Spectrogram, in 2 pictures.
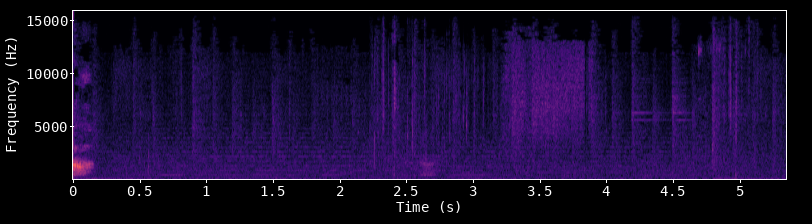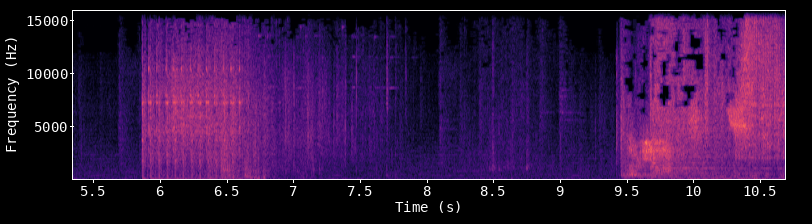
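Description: Heavy gunfire in the video game XCOM 2 arrives in two loud, dense bursts, one near the middle and a longer one at the end, rising sharply over a quiet, low game background.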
